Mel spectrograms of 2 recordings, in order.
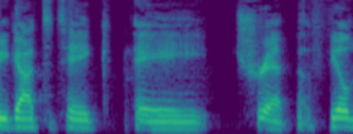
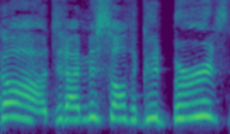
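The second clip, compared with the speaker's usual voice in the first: high-pitched dismayed student; put-on high voice, crestfallen question; hapless latecomer; 11 semitones higher than usual. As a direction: play the kid who arrived too late.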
